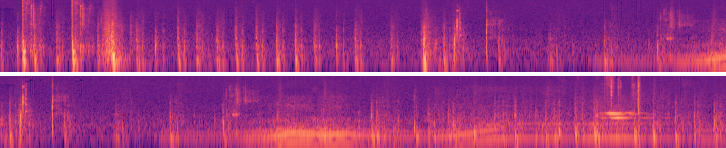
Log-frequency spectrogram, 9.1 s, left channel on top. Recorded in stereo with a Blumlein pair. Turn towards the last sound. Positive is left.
No sound to turn to.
